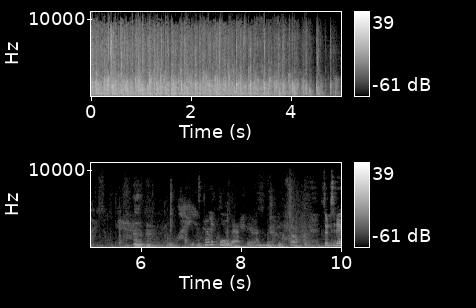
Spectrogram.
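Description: An audience at the opening of a new early learning school in Skowhegan applauds a speaker with dense steady clapping for about five seconds; it then stops abruptly and a single voice begins speaking.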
